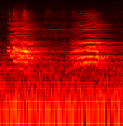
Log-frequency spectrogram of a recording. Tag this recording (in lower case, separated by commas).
bird, animal, wild animals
